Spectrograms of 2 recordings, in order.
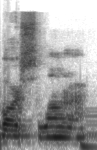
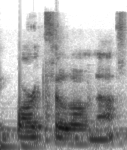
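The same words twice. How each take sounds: First: The name is said in a plain anglicized way. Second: The name is said in a native-style way.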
